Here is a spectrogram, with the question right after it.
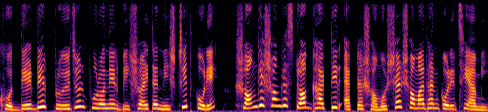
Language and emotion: Bengali, happy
